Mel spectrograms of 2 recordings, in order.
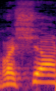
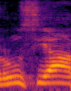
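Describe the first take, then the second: First: It is said with a short first vowel. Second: It is said with a long 'oo' first vowel. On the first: This is how people actually say it. The speaker calls it right. "రష్యా అంటున్నామండి" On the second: This follows the written spelling. The speaker calls it wrong. "నేను రూసియా అనట్లే"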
